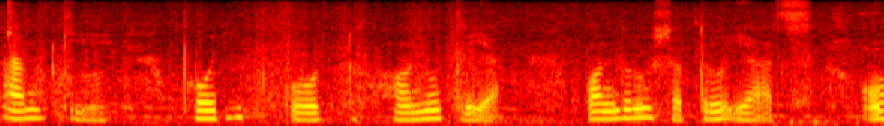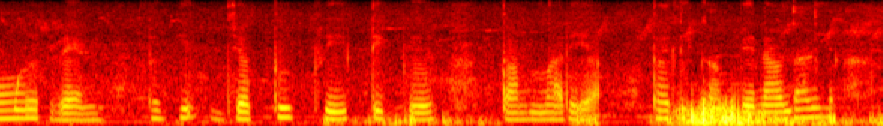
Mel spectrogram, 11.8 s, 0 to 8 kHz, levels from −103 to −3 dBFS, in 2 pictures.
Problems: none marked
